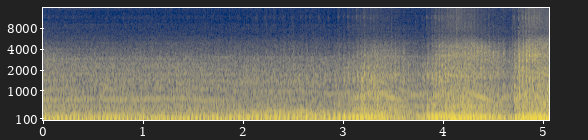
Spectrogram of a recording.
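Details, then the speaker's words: Toyota LPG forklift idling unevenly, surging and dipping: mixture too rich from the gas regulator knob opened too far; fixed by closing the knob until the engine runs steady. "okay so if you have a rough idle I'm here you're gonna go left or right depending on if it has too much gas or too little gas"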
